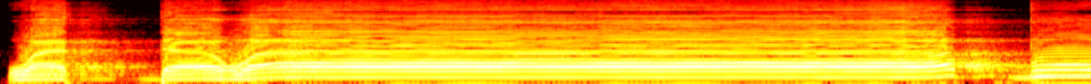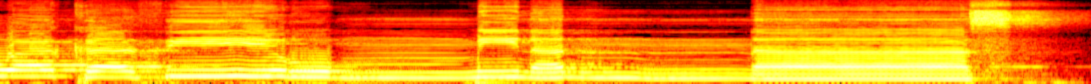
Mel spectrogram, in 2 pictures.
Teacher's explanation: Mad jumpa tasydid disebut dengan mad lazim mutsaqqal kalimi. Panjangkan dulu 6 harokat atau 6 ketukan, baru ditasydidkan kepada huruf ba.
